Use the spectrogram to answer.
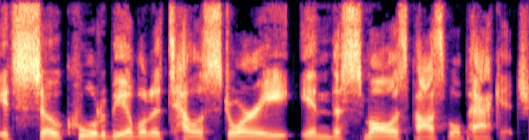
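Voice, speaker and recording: A man speaks in an ordinary speaking voice with an American accent, at a medium pitch and a fairly quick pace. His intonation is fairly even, and the sound is dry and close with no echo. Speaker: law professor. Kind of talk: interview. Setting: video call.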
